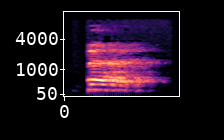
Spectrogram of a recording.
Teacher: It's like a longer schwa.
